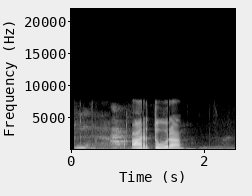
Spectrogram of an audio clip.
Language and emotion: Russian, neutral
